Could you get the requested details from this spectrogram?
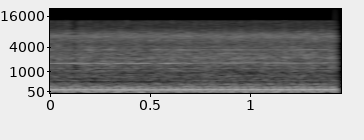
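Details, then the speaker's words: Porsche 996 Turbo on a cold start at idle: steady low drone with a faint repeating stumble. The Durametric cable shows cylinders 3 and 6, at the ends of both banks and the fuel rail, consistently misfiring. "three and six they're just missing like crazy and this is a cold startup so that's consistently on the ones that are at the end of both banks"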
